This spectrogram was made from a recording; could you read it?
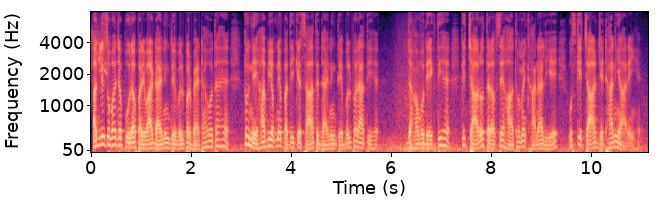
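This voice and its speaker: A man's voice: deep voice, lively intonation, normal speed, slight background noise. A man reading scripted storytelling narration for a cartoon family tale.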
